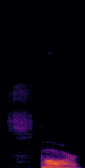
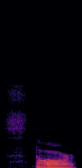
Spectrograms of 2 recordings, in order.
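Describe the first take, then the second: First: The word starts directly with the s sound. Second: The same.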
